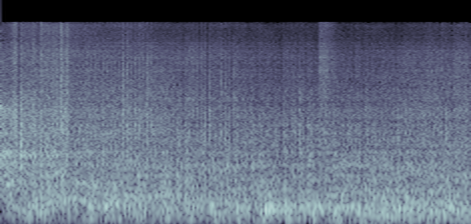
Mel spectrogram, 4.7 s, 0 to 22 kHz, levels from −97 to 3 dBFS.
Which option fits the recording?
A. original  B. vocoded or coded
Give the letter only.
B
